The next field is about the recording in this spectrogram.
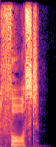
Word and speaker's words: Faust: So the game is, so you play a lovely lad called Faust. F-A-U-S-T. – Faust. – I believe is how you pronounce that. – Sure. – Like the man who the devil tricked.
